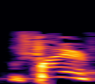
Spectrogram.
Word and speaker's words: Fyre: Fire Festival. It's spelled F-Y-R-E.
